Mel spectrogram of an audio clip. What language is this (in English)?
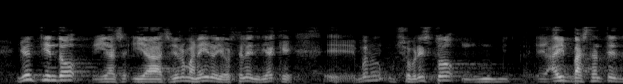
Spanish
